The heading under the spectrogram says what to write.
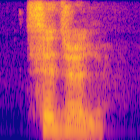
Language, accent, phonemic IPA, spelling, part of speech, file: French, Canada, /se.dyl/, cédule, noun, LL-Q150 (fra)-cédule.wav
- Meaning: 1. debt certificate, borrower's note, payment agreement 2. note 3. schedule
